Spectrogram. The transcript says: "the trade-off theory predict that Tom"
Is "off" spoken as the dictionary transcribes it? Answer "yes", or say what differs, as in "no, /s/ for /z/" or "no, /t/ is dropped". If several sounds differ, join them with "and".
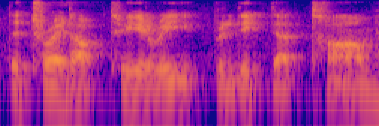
no, /p/ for /f/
